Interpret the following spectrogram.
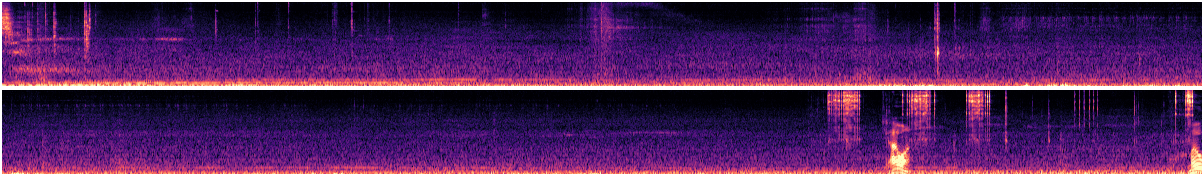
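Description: Spinning reel being cranked to retrieve a spinnerbait, its gears whirring steadily, with a few louder knocks and clicks around ten seconds in.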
